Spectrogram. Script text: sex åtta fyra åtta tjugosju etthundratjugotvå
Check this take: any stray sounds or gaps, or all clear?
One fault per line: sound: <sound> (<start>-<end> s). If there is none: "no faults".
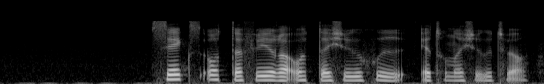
no faults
